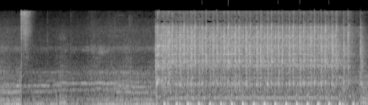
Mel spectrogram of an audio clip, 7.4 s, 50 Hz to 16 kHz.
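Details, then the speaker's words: Yamaha Jupiter Z1 injection cranked on the starter during a compression test, owner complaining of a freely spinning starter and lost power: fast, even cranking at about two beats a second with little resistance; compression far below the roughly 10–12 standard, confirmed leaking. "sudah paling maksimal guys Ini sudah berhenti dan ini fix kebocoran kompresi"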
